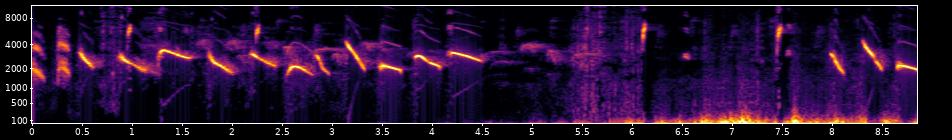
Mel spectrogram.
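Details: Green-winged saltator singing a run of loud, slurred whistled notes, each sliding downward, repeated almost three times a second. A fainter jumble of chirps and a low background rumble follow in the second half.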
